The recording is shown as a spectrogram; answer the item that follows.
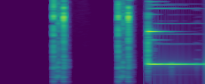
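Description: Subscribe-button animation sound effect: two short clicks about two-thirds of a second apart, then a bright notification-bell ding that rings on and slowly fades.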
